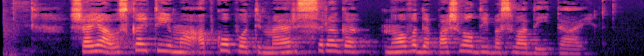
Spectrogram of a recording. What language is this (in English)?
Latvian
